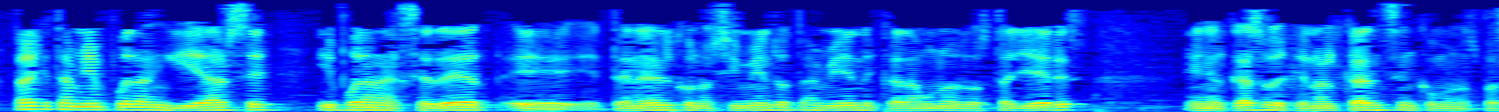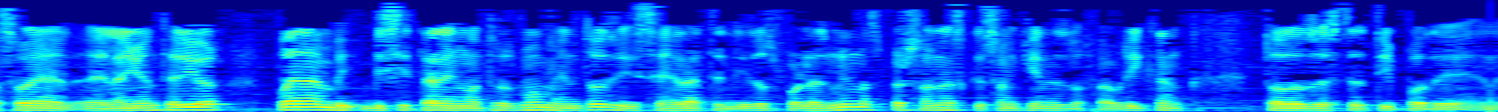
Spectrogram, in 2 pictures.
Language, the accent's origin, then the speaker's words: Spanish; Quito, Pichincha, Ecuador; siempre y cuando todos, como quiteños y quiteñas, colaboremos, arrimemos el hombro.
